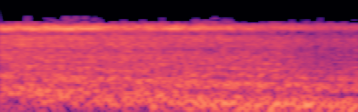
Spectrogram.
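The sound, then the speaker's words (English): Brunhilde's plane takes off, its jet engine roaring steadily and loudly, a dense continuous rumble with a hissing edge that holds constant throughout, with no voices. “Running to the platform that had brought her down to the cavern, they board her invisible plane, and the platform rises to the surface just in time for them to see Brunhilde's plane take off.”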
